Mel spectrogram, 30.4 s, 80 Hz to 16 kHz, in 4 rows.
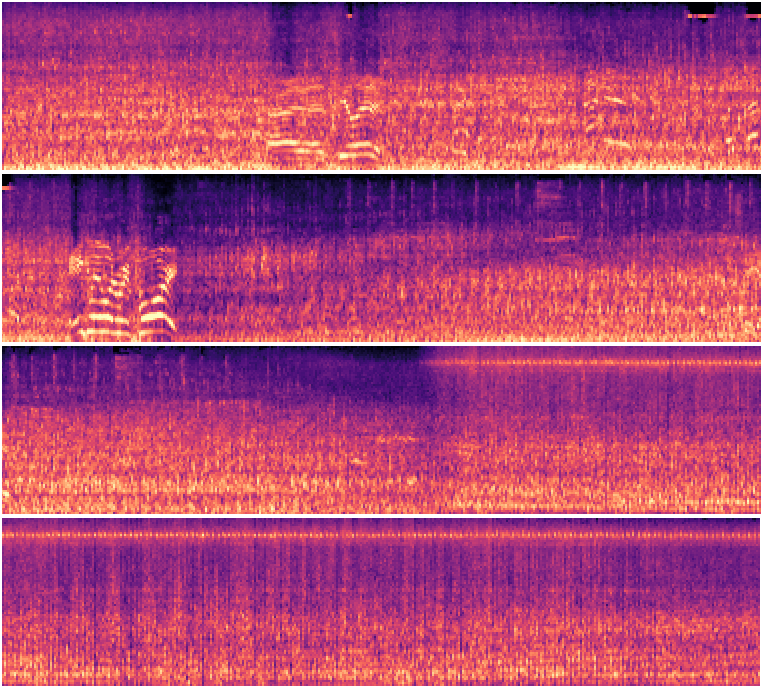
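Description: Classic V8-era American cars driving slowly past one after another, engines running at low speed, with people's voices around them. About two-thirds of the way in, the engine rumble gives way to a steadier sound with a thin high whine.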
